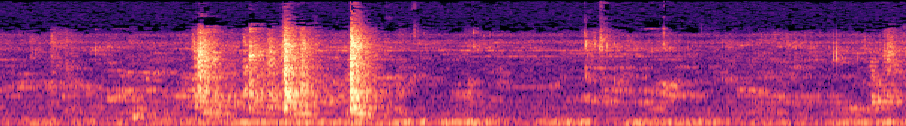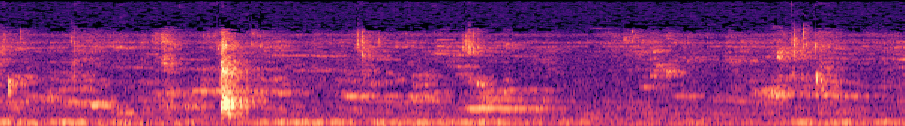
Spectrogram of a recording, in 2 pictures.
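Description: Close-miked wet chewing and lip smacks from eating puto bumbong, a sticky purple rice cake, with scattered sharp mouth clicks; the loudest come in a cluster about one and a half to two and a half seconds in and once more past the middle.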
